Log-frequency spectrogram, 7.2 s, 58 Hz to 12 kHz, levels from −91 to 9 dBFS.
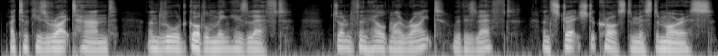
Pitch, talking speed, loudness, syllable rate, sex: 115 Hz, 190 wpm, -19 LUFS, 5.0 syllables/s, male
